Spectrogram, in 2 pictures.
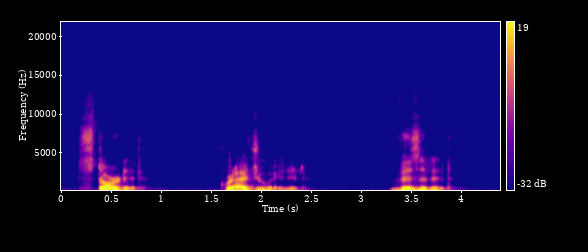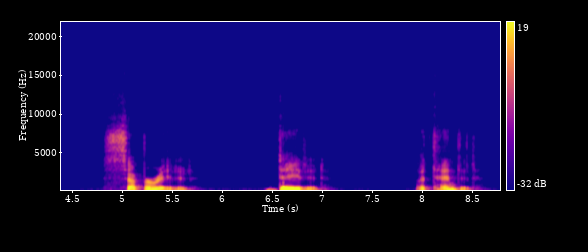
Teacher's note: And finally, if the verb base ends in a ‘t’ or ‘d’ sound already, then the ‘–ed’ ending sounds like “id” or “ud”. That is, it is pronounced as an extra syllable.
